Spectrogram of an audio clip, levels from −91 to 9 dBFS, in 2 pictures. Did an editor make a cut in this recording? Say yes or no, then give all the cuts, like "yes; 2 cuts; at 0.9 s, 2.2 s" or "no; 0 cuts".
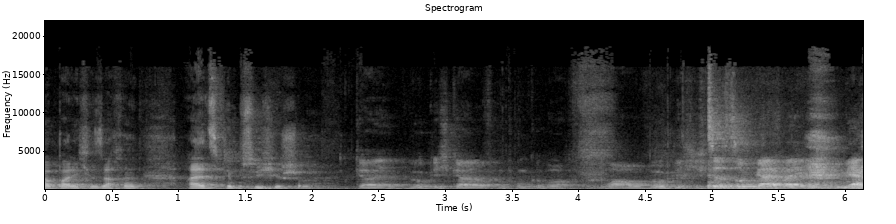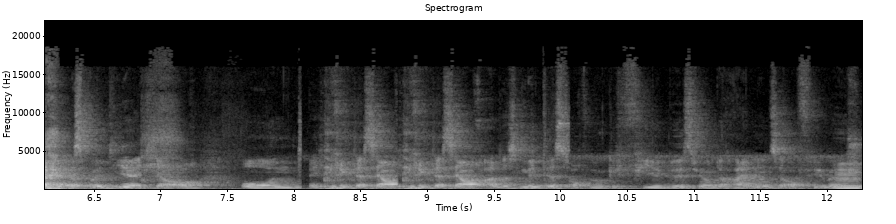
yes; 7 cuts; at 1.3 s, 2.2 s, 5.0 s, 6.8 s, 8.0 s, 8.8 s, 10.1 s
